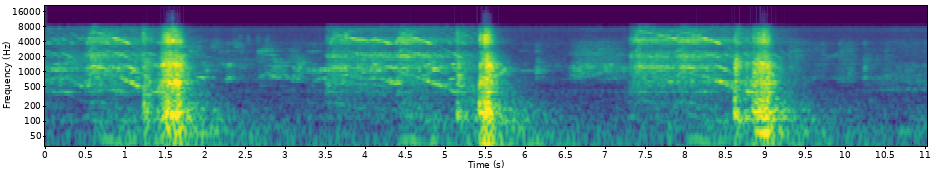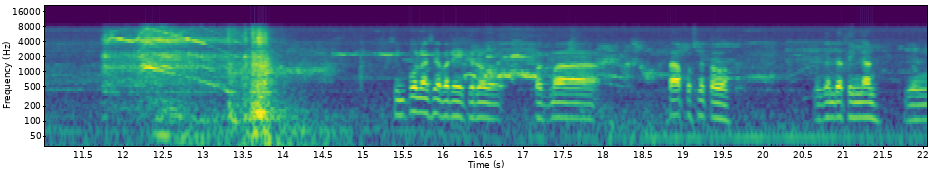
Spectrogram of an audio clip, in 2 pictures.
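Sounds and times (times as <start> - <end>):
electric drill whining: 0.0 - 20.8.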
